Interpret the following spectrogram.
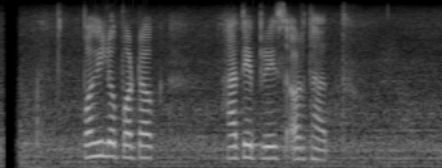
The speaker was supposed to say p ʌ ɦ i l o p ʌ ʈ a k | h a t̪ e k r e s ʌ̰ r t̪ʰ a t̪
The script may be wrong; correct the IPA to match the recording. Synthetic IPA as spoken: p ʌ ɦ i l o p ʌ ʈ ʌ k | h a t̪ e p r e s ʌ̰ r t̪ʰ a t̪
